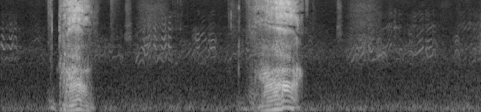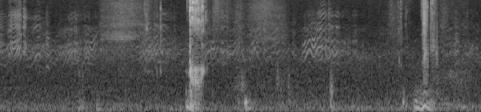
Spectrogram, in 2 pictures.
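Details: A Hawaiian monk seal pup, recorded close up, gives two loud, hoarse, wavering bleats about two seconds apart, then shorter huffs and breaths, with sooty terns calling in the distance.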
